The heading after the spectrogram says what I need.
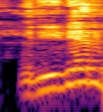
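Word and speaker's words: read: Number 6-এ বসে ভি3, রিডের ভি3, রিডের ভি3 রেড, রিড রেড রেড, স্পেলিংটা same থাকে, 3টের স্পেলিংই আর ইএডি, কিন্তু উচ্চারণটা চেঞ্জ হয়ে যায়। প্রেজেন্টে হচ্ছে রিড, পাস্ট হচ্ছে রেড, পাস্ট পার্টিসিপেলও রেড, মানে ভি3 রেড লিখে দিলাম।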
